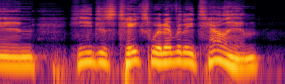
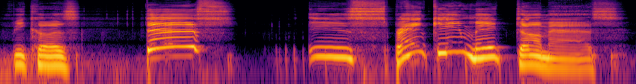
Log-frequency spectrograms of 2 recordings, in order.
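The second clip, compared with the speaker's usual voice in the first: announcer; slower than usual. Acted. Announcing the next page.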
